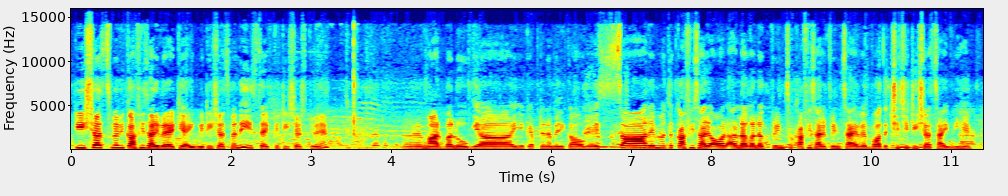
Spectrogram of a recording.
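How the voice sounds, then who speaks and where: A woman's voice: medium pitch, fairly even intonation, fast. A woman with an Indian accent, chatting casually to viewers as she vlogs through a market street, filming on her phone without a mic. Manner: chatty, repeats herself, points things out to viewers. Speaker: vlogger. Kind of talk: casual vlog narration. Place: outdoors in a busy market street. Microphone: phone camera without external mic. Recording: crowded outdoor street noise. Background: crowd and passing vehicles.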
